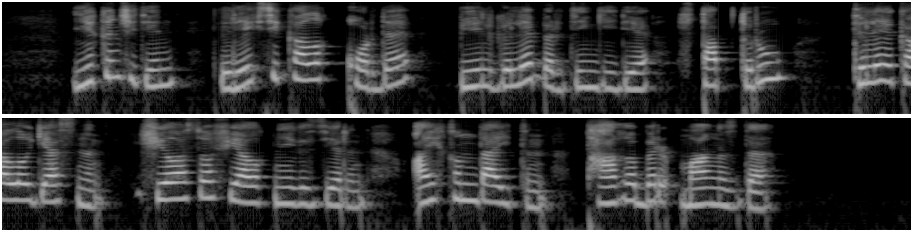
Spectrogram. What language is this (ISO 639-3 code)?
kaz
